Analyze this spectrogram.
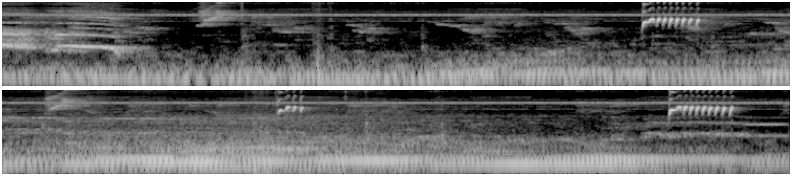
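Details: ['Female canary calling a male toward breeding: three short, buzzy pulsed trills spaced a few seconds apart over a low rumbling background with a persistent high whine and occasional faint chirps.']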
